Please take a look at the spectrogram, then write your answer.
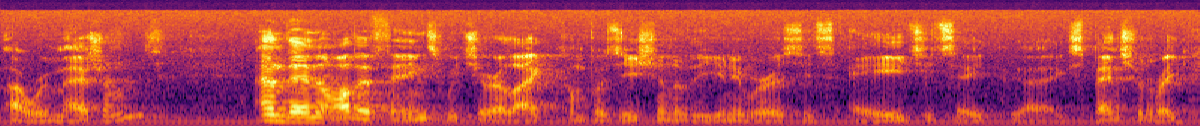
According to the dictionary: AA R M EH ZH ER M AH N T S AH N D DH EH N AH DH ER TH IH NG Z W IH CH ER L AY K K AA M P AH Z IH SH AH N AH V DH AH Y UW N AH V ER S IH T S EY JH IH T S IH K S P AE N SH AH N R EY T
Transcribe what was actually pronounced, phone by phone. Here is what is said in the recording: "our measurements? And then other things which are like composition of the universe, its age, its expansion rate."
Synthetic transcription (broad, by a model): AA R M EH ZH ER M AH N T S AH N DH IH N AH DH ER TH IH NG Z W IH CH ER L AY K K AA M P AH Z IH SH AH N AH V DH AH Y UW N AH V ER S IH T S EY JH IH T S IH K S P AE N SH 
